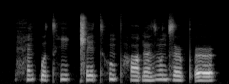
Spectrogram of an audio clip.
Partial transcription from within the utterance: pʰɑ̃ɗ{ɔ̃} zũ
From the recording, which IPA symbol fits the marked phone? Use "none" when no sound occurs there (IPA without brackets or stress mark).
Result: ə̃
